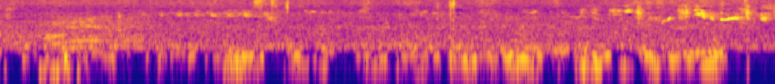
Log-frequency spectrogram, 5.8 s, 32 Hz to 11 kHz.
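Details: Bee working an orange blossom on 14 April 2019, giving a low, uneven buzzing hum with a brief rising whine early on, while birds chirp faintly in the background.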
